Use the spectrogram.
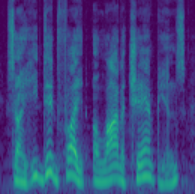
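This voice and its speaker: Higher-pitched male podcast host. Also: big pitch swings, a little slow, fairly bright tone, husky, no room sound. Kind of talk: sports history interview.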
